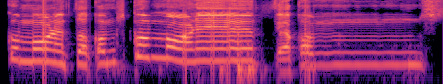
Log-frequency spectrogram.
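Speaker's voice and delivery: high, slow sing-song hello; a playful high crooned greeting. Pretend. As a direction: croon a cutesy morning greeting.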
